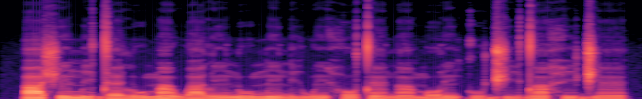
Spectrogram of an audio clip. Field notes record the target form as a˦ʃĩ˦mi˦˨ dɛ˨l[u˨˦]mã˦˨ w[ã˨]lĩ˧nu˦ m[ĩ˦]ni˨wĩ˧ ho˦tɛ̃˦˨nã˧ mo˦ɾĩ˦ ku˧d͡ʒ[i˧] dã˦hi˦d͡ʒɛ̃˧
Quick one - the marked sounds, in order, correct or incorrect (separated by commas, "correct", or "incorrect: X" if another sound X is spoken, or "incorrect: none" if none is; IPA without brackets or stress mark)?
correct, incorrect: a˨, incorrect: ĩ˦˨, correct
